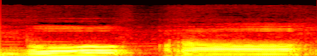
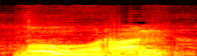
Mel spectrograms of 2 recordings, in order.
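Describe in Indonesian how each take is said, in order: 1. Kata ini berakhir dengan vokal panjang, tanpa n. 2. Kata ini berakhir dengan bunyi n. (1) "karena diwakafkan ... maka dibaca menjadi buro" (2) "asalnya kan buron"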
